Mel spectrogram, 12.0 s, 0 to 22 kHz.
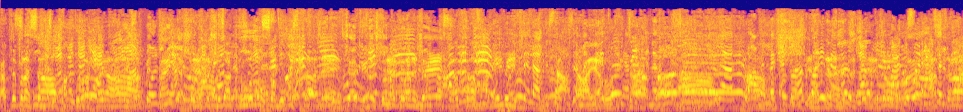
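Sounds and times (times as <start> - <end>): people talking over one another: 0.0 - 12.0.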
